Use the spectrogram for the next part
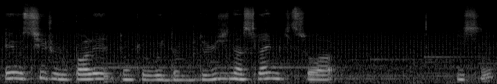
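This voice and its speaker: Une jeune femme à l'français commente sa partie de jeu vidéo sur un ton décontracté et bavard, avec beaucoup d'hésitations. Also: female voice, on the high side, steady tone, normal speed, warm tone, slight background noise, low-quality recording. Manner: rambling, chatty, many fillers. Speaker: let's play host. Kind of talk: casual gameplay commentary.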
